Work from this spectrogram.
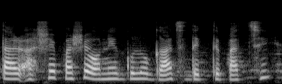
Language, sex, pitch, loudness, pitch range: Bengali, female, 260 Hz, -18 LUFS, 235-285 Hz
